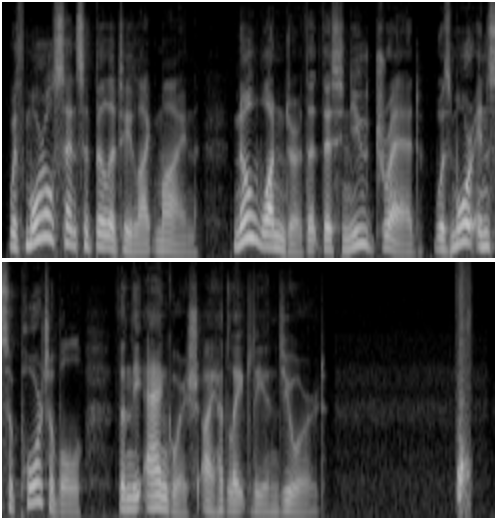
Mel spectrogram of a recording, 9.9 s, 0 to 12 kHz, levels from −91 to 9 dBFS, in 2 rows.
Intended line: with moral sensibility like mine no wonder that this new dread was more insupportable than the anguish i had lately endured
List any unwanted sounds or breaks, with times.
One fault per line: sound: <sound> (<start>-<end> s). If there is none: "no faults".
sound: whoosh (9.5-9.6 s)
